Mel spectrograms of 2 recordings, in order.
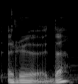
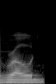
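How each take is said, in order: First: The vowel is a rounded Norwegian ö sound. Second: The vowel is a plain English o sound. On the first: This is how Norwegians read the name. "this reads Röde for us Norwegians" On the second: This is how the company itself says the name. "So they say Rode"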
